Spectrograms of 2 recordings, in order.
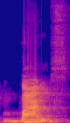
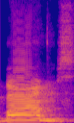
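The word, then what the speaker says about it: bombs: কি ফেলে দেয় এন্ড বামস এখানে উচ্চারণ কি বামস এইটা এস হবে এখানে উচ্চারণ বম না কিন্তু বামস বামস বোমা ফেলে দেয়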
